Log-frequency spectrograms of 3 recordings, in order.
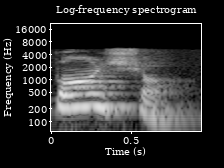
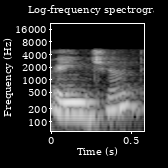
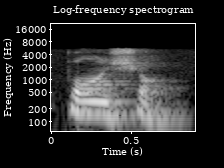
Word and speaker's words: penchant: The pronunciation of the word is penchant. It's not penchant, it's a penchant.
